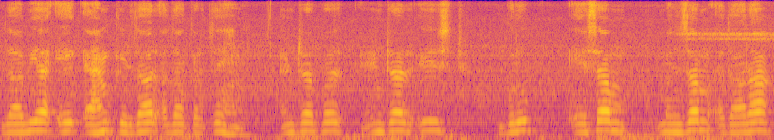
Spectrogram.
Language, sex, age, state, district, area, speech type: Urdu, male, 45-60, Delhi, New Delhi, urban, spontaneous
